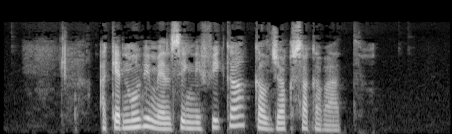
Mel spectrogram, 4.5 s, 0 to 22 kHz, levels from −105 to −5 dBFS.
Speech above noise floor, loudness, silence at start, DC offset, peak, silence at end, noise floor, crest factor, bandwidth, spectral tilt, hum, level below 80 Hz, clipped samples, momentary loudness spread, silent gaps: 51 dB; -21 LUFS; 0.4 s; under 0.1%; -2 dBFS; 0.9 s; -74 dBFS; 24 dB; 11.5 kHz; -1.5 dB/octave; none; -70 dBFS; under 0.1%; 17 LU; none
